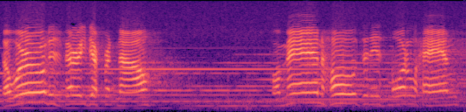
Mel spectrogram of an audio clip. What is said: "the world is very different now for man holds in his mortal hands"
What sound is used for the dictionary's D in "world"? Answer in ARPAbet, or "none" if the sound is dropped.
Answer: D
